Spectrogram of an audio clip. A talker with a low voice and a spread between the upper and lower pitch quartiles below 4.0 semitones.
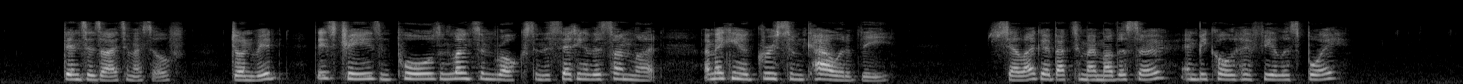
No: high, 230 Hz; average, 2.8 semitones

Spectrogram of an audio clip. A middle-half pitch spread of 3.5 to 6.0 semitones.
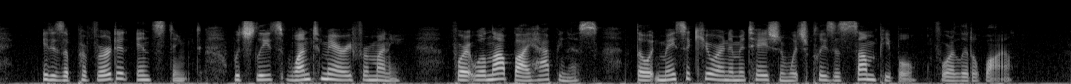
No: narrow, 2.6 semitones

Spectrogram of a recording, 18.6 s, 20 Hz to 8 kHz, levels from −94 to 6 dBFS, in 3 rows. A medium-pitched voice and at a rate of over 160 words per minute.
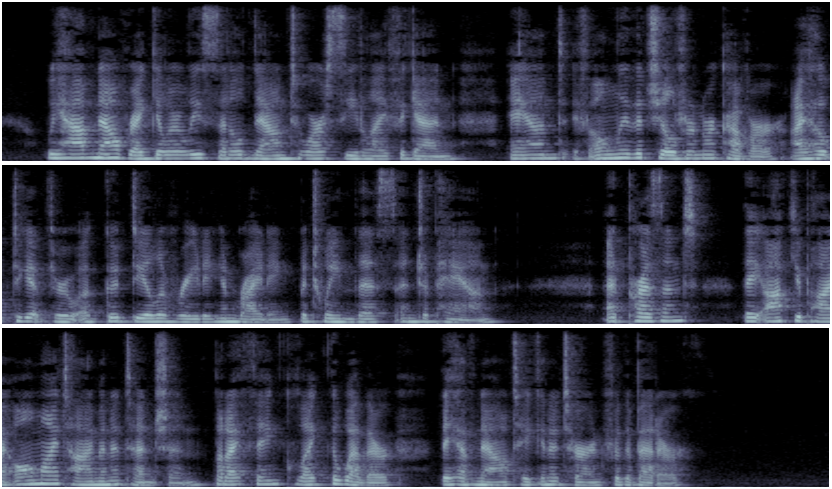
Yes: medium, 165 Hz; average, 185 wpm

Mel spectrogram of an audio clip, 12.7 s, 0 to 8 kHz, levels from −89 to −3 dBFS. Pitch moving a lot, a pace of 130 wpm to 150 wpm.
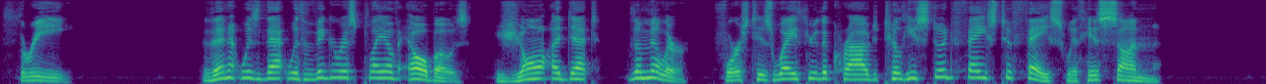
Yes: wide, 6.9 semitones; average, 140 wpm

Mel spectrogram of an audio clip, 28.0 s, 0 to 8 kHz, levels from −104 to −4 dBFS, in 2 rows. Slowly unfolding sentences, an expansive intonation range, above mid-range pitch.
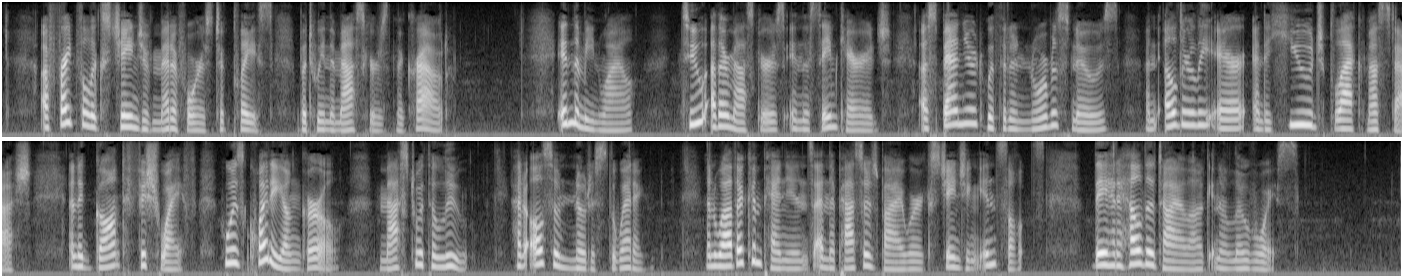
No: average, 160 wpm; wide, 6.1 semitones; high, 195 Hz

